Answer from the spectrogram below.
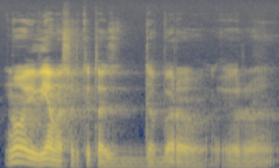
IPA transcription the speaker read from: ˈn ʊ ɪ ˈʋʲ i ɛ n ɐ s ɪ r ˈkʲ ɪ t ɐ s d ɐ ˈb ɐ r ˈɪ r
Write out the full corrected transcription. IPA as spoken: ˈn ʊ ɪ ˈʋʲ i ɛ n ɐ s ɪ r ˈkʲ ɪ t ɐ s d ɐ ˈb ɐ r ˈɪ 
